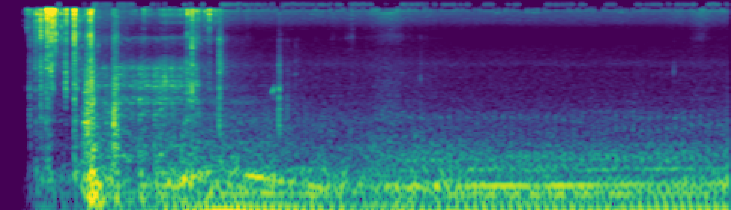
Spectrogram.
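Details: Subaru Impreza TS, warm, with no power: starts into a deep uneven idle with stumbling irregular beat; misfire.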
